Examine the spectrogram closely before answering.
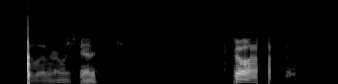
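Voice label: Police Northeast District Disp, radio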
